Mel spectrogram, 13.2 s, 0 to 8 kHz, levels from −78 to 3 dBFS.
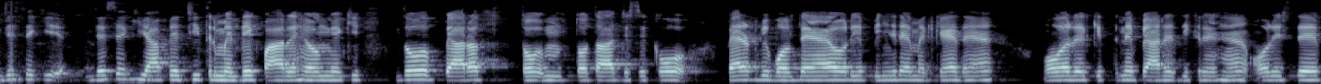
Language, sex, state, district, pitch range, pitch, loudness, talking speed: Hindi, male, Bihar, Lakhisarai, 145-155 Hz, 150 Hz, -18 LUFS, 175 wpm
